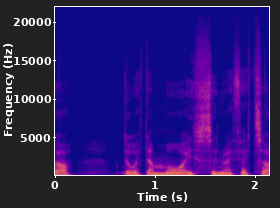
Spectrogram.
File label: "moes", Welsh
